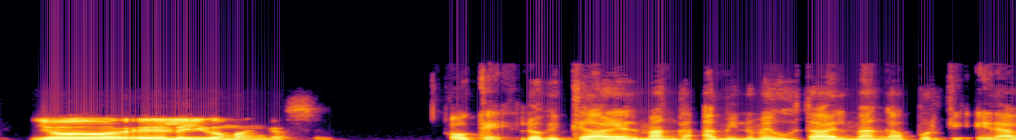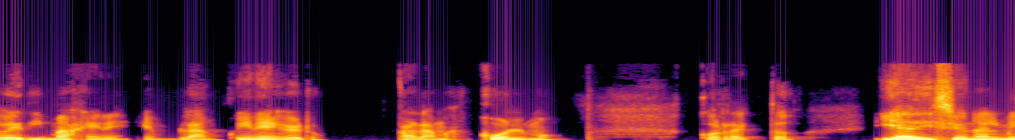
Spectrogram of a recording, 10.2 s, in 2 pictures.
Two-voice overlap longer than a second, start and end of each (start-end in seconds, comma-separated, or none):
none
